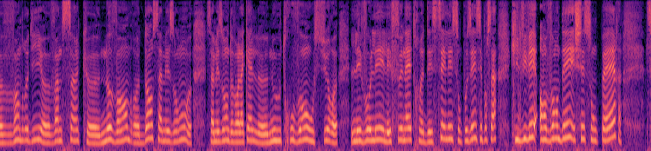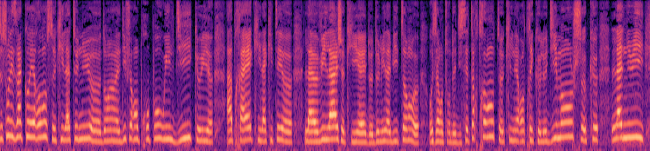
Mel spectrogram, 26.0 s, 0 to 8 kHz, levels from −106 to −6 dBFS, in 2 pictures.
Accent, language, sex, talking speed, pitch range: French, French, female, 165 wpm, 190-235 Hz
